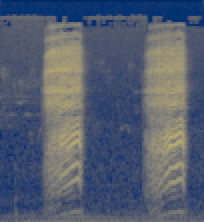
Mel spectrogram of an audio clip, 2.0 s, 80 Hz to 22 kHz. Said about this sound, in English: We mean real birds of prey, like this 11-year-old hawk.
